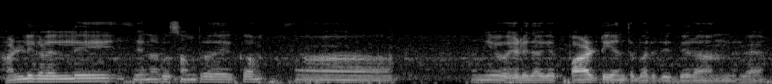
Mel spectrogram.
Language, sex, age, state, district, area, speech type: Kannada, male, 60+, Karnataka, Shimoga, rural, spontaneous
